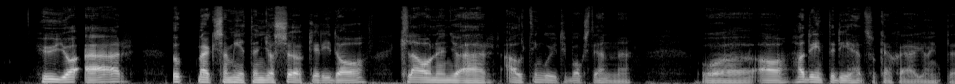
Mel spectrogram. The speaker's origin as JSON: {"language": "Swedish", "town": "Gothenburg", "region": "Västra Götaland County", "country": "Sweden", "tie": "born or raised there", "said": "Så gick jag på ett disco, fritidsgården sån här på Frölunda där jag växte upp, breakdance disco."}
